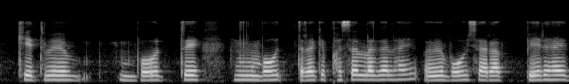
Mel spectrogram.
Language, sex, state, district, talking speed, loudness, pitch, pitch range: Maithili, female, Bihar, Samastipur, 145 wpm, -17 LUFS, 210 Hz, 200-215 Hz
